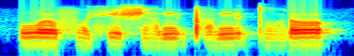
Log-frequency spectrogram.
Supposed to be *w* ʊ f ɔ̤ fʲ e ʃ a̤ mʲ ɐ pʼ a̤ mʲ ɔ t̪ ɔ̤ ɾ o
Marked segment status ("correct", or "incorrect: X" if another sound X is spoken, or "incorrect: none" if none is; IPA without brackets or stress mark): correct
